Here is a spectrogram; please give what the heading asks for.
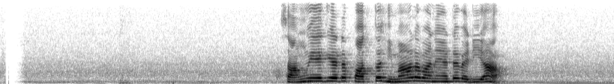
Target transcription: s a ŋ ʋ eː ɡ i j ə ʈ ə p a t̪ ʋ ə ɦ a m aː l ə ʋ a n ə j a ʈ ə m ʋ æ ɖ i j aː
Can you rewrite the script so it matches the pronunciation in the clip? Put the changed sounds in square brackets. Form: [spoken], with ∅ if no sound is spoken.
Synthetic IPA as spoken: s a ŋ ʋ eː ɡ [e] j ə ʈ ə p a t̪ ʋ ə ɦ [i] m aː l ə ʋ a n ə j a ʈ ə [∅] ʋ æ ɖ i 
